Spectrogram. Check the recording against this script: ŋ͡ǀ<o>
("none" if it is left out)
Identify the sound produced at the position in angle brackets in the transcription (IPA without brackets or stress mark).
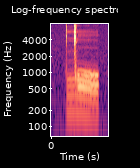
ɔ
